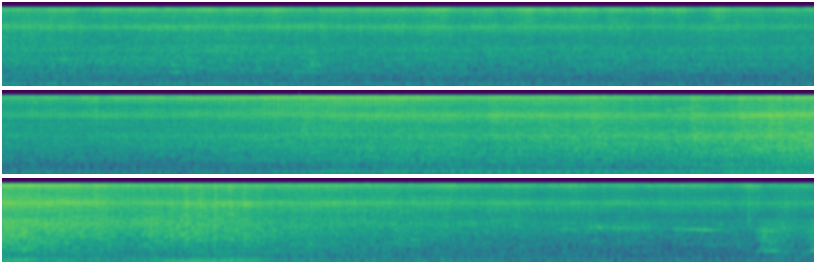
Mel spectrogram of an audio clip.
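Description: Street traffic, with a motor vehicle passing close and getting louder through the middle, loudest about two thirds of the way in before fading again.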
